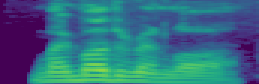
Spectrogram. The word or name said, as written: my mother in law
